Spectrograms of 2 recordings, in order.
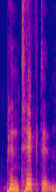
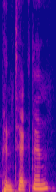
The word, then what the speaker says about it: Penticton: Penticton. Okay. I can say it like that. Penticton.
